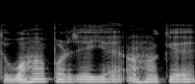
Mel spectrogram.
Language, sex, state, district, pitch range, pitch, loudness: Maithili, male, Bihar, Saharsa, 110-115 Hz, 115 Hz, -19 LUFS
